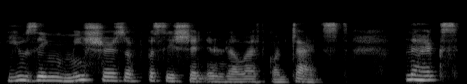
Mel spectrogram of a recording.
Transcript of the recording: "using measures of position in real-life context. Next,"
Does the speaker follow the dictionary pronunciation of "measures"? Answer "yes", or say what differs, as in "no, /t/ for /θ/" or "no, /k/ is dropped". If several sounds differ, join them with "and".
no, /ʃ/ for /ʒ/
